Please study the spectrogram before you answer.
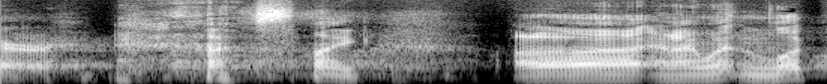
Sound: laughing

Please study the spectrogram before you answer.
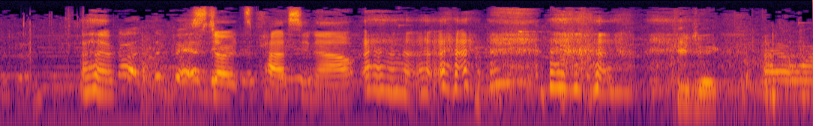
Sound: laughs

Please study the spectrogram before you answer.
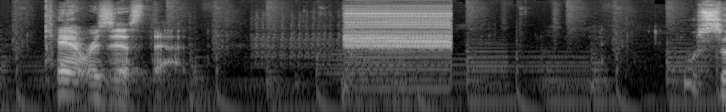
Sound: buzzer

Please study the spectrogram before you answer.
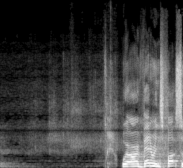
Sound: audience snaps fingers

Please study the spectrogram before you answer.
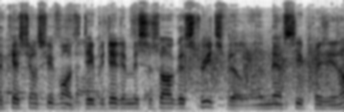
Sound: applause

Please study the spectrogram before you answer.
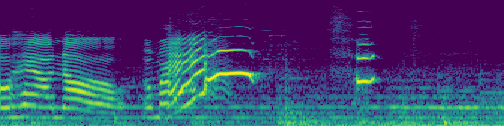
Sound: shrieking

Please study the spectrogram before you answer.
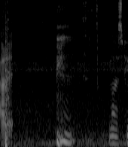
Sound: Anne-Marie clears throat

